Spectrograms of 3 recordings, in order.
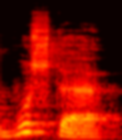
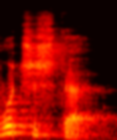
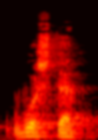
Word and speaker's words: Worcester: a qualified doctor and McLaren guy says it's pronounced Worcester not Worcester I never said Worchester so what's the [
